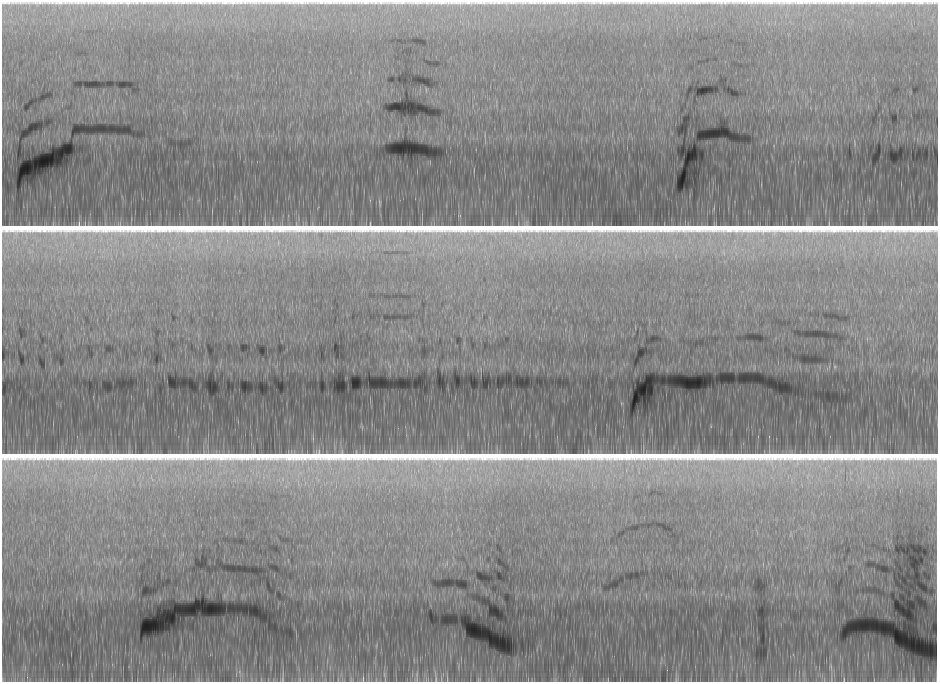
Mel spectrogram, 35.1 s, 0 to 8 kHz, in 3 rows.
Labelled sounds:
0.2	2.5	humpback whale, 0.78 to 5.6 kHz
4.7	5.6	humpback whale, 0.84 to 5.0 kHz
8.4	9.4	humpback whale, 0.78 to 3.9 kHz
13.1	14.2	humpback whale, 0.78 to 1.0 kHz
16.3	16.8	humpback whale, 0.81 to 6.1 kHz
19.6	20.6	humpback whale, 0.78 to 1.6 kHz
20.9	22.3	humpback whale, 0.78 to 2.7 kHz
25.3	27.0	humpback whale, 0.78 to 2.8 kHz
28.8	29.7	humpback whale, 0.78 to 1.7 kHz
30.9	31.9	humpback whale, 1.3 to 5.2 kHz
34.0	35.0	humpback whale, 0.78 to 2.6 kHz

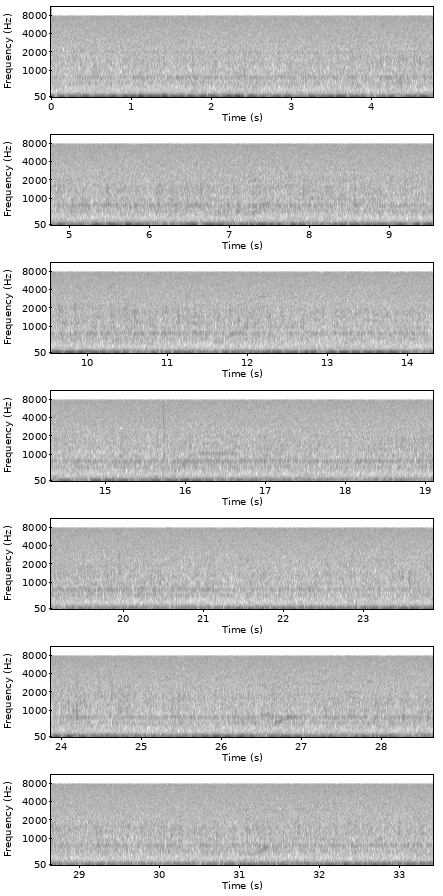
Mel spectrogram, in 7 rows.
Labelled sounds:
16.2	16.5	humpback whale, 0.96 to 1.1 kHz

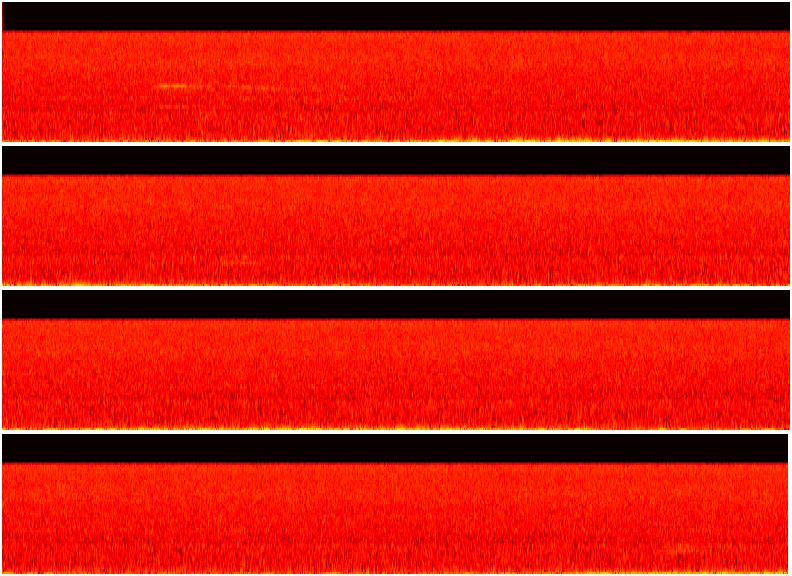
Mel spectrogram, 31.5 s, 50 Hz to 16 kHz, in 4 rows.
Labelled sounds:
1.5	1.9	killer whale, Bigg's (transient), 1.8 to 2.0 kHz

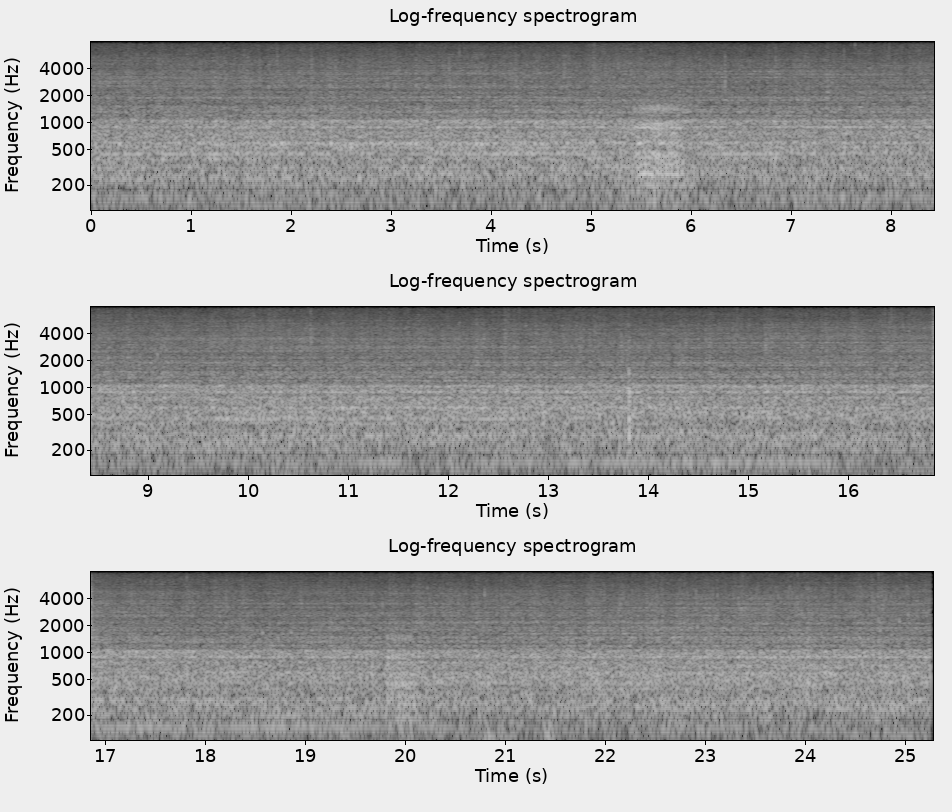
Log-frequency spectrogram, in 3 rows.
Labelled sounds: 5.5	5.9	croaking sound likely from a nearby submerged object, 1.3 to 1.6 kHz

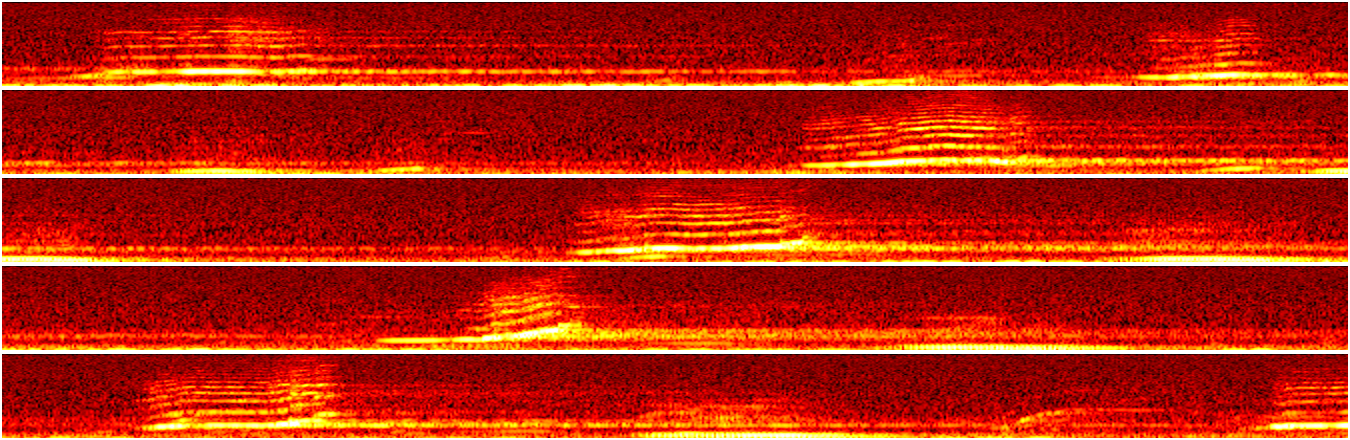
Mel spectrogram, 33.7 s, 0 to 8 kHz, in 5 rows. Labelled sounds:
0.5	1.8	humpback whale, 0.90 to 4.4 kHz
5.7	6.4	humpback whale, 0.80 to 2.1 kHz
10.7	11.8	humpback whale, 0.80 to 6.8 kHz
16.3	17.5	humpback whale, 0.80 to 6.4 kHz
19.0	19.5	humpback whale, 1.1 to 1.4 kHz
21.9	22.2	humpback whale, 1.15 to 1.25 kHz
22.5	24.0	humpback whale, 0.80 to 2.7 kHz
24.8	25.2	humpback whale, 0.93 to 1.3 kHz
27.7	29.6	humpback whale, 0.80 to 2.9 kHz
30.1	30.8	humpback whale, 0.80 to 1.2 kHz
32.0	32.7	humpback whale, 0.80 to 1.1 kHz
33.2	33.6	humpback whale, 1.2 to 4.7 kHz

